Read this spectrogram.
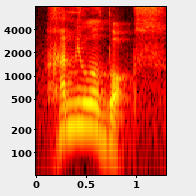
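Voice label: "Hamilodox", pronunciations; Fourth Way; Beelzebub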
